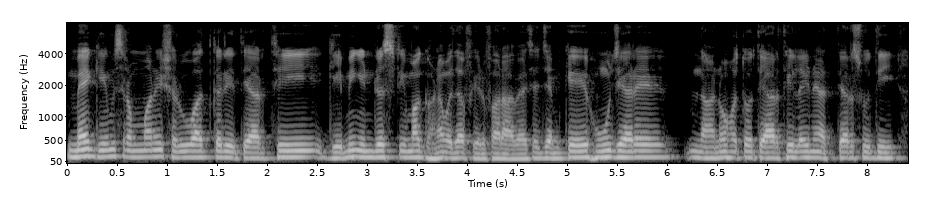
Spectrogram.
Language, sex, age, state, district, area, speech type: Gujarati, male, 30-45, Gujarat, Anand, urban, spontaneous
